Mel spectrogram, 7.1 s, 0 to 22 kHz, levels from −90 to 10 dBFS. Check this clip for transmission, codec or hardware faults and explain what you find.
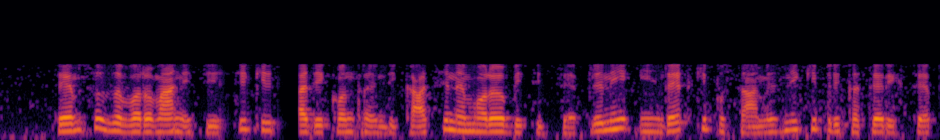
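Two faults are audible: heavy noise removal across the whole recording, and a burst of repeated packet loss early on. The speech arrives through a call path whose band stops at 4 kHz, consistent with G.711 mu-law at 64 kbps.

Overdone noise removal runs from start to finish. The suppressor was set too aggressively, so any frequency band it judged close to the noise floor was pulled far down or switched off entirely, and the softer components of the speech were removed along with the noise. Between phrases the background falls to near silence dotted with twinkling, chirpy specks, and the voice itself loses the low-level detail that normally fills it out.

Repeated packet loss (robotic sound) occurs from 1.66 s to 2.27 s, between "tem so zavarovani" and "kontraindikacij ne morejo biti". The pattern points to about seven separate dropouts in quick succession, the longest lasting 155 ms. 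The receiver covered each hole by extending the last decoded sound. That patching filled about 289 ms and left about 300 ms simply missing, so roughly half the span is synthetic. The result is choppy speech with fragments absent.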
